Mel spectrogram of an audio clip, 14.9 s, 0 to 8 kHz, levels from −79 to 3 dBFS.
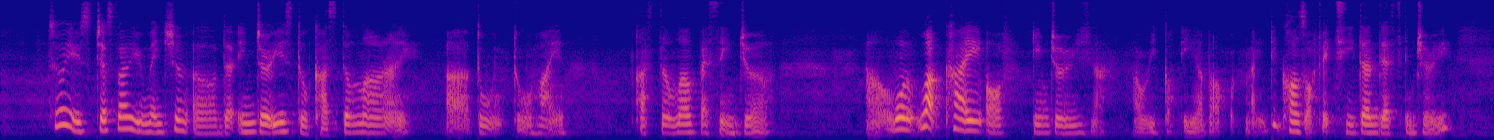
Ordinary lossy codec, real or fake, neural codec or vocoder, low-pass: none; fake; codec, 16 kHz, 0.5 kbps, FunCodec, trained on LibriTTS, 25 frames a second; none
